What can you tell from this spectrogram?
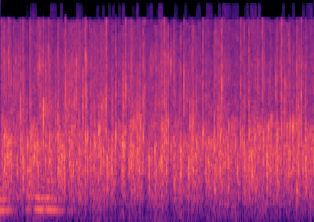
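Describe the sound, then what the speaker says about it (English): Audience applause at an education event for a career-pathway curriculum launch, a dense, steady roar of many hands clapping throughout, with a faint voice briefly audible beneath it near the start. "And I want to give another round of applause to our great secretary."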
